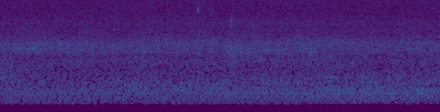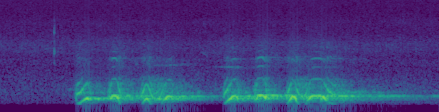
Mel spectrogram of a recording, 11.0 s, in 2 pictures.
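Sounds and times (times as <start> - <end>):
barred owl hooting: 6.4 - 10.7.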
